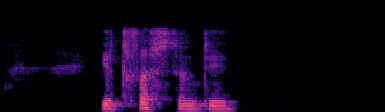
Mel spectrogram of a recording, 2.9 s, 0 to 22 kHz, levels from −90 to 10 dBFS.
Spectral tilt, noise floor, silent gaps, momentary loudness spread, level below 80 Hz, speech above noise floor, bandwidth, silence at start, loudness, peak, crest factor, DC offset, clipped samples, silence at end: -5 dB/octave; under -90 dBFS; none; 6 LU; -76 dBFS; over 54 dB; 8.2 kHz; 0.75 s; -37 LUFS; -18 dBFS; 22 dB; under 0.1%; under 0.1%; 1.15 s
